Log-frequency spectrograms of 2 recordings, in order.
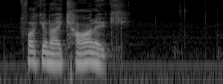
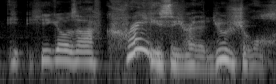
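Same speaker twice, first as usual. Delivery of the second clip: Australian Joker; slower than usual. Acted. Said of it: "Australian accent".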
